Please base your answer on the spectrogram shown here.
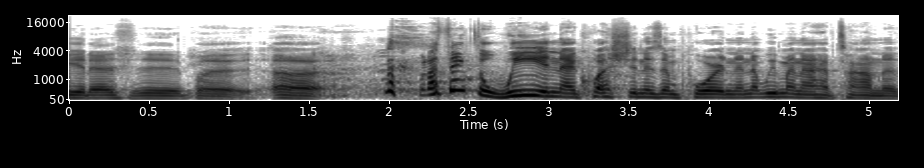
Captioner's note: laugh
